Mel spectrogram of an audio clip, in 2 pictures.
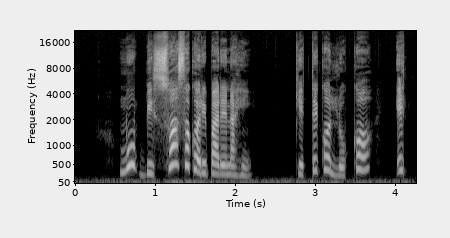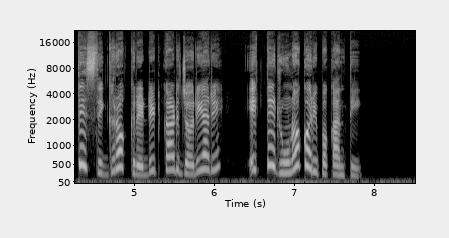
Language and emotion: Odia, surprised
